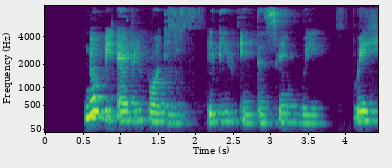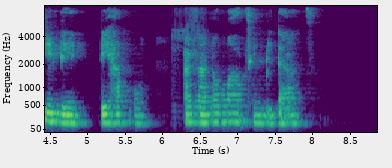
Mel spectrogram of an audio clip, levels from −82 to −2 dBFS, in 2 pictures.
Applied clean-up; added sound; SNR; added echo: neural mask model DeepFilterNet 3.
